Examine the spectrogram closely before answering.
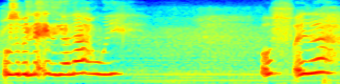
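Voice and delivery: high, loud frightened gasps of disbelief; panicking at a horror update; startled fright. Real, not acted. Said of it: "انا اتخضيت".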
